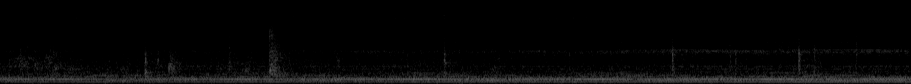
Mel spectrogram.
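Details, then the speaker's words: Juicer motor plugged back in after the stuck safety micro switch was freed; on/off and safety switches work, cord wiggle shows no fault: low, even, steady hum with no squeal, grinding or dropouts, running normally. "No problem. Onoff switch is working. Safety switch is working. So, good news for the person that owns this. This machine is still going to work just fine."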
